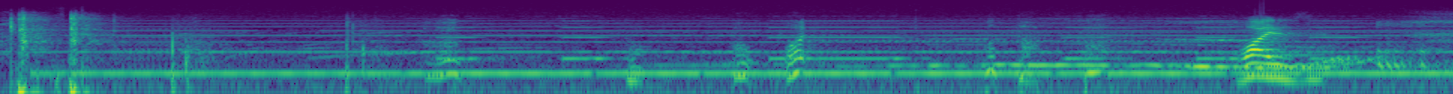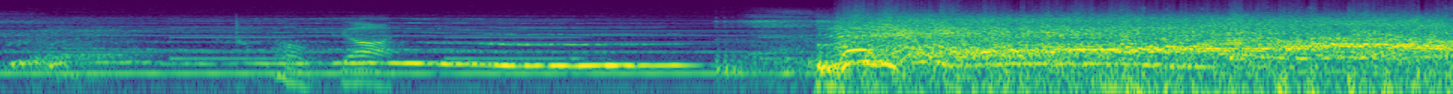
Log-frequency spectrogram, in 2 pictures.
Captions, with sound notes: [computer beeping] W-What?- What the fu-- [disembodied crying] [disembodied crying] Why is it--? [disembodied crying] [disembodied crying] Oh, God! [disembodied moaning] [disembodied moaning] HOLY SHI--!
